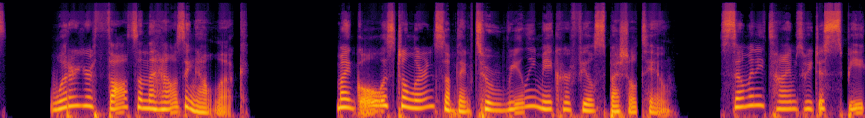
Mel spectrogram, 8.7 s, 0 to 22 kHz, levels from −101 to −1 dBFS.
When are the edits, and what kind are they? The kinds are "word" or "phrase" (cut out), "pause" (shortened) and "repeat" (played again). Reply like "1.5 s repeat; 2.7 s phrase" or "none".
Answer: 4.7 s phrase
